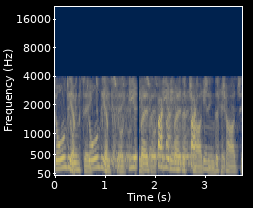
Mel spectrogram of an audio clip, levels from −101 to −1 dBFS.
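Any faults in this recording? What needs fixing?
The whole clip carries a second copy of the speech trailing roughly 0.7 s behind, at about the same level as the original. It's full-band, dry, with no room tail, so it sounds like a doubled audio track rather than any acoustic echo. The likely cause is the signal being captured twice, once through a slower path, or an edit leaving two out-of-step copies layered together. Mute or remove the duplicate source so only one capture path reaches the mix.

From 1.12 s to 3.11 s there's a feedback echo between two devices. Each syllable comes back at roughly 150 ms intervals, thinner and more ringing on each pass, peaking at about 9 dB below the speech. That's what happens when a second device in the room on the same call plays the far-end audio, and the first microphone picks it up. Each device's echo canceller only handles its own playback, so nothing catches it. 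Keep only one device per room joined to the call, or mute the spare one's speaker and mic.

At 1.60–1.68 s there's a gap of about 80 ms handled by packet loss with pitch repetition. The receiver repeated the last pitch cycle and faded it, so it fades into silence before the speech cross-fades back in. The length fits four lost 20 ms packets. It sits inside the 4 kHz G.711 telephone band. Put the stream on a steadier link or add forward error correction so short bursts of loss don't reach the listener.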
